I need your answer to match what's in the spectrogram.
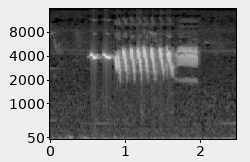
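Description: Lined seedeater song: two high whistled notes, then a fast run of about eight buzzy slurred notes, ending in a sustained high buzz. No other sounds.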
